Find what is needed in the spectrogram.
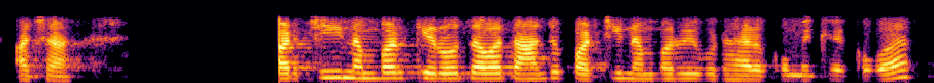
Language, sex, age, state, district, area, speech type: Sindhi, female, 30-45, Uttar Pradesh, Lucknow, urban, conversation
